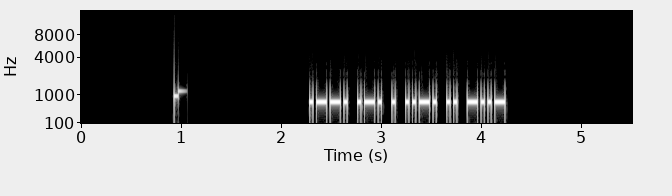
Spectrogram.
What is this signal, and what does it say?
Morse code, heard as a keyed tone, about 36 wpm, 700 Hz. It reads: PREFIX
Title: Callsign Prefixes for Top 25 DXCC - 35wpm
